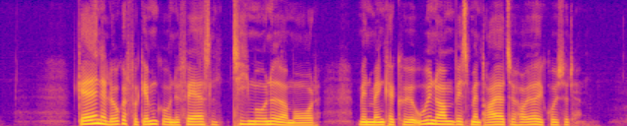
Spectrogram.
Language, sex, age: Danish, female, 47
